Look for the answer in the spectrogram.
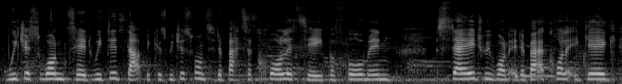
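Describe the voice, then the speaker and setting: A woman's voice: on the high side, fairly even intonation, brisk. A woman who sings in a duo, answering interview questions in a gushing, eager way. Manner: gushing, eager, laughs often. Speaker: singer in a duo, award winner.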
